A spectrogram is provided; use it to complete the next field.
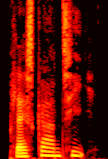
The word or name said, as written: pladsgaranti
